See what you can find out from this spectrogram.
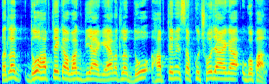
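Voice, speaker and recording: A male television news anchor with a very high-pitched voice delivers live breaking news. He speaks emphatically, repeating key words and names as he presses for updates. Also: brisk.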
